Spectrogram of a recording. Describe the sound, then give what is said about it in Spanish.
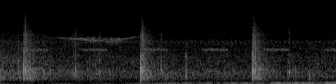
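Fireworks and gunshots fired into the air crack in celebration of the New Year at midnight at a shop at rancho Corrales: three sharp, echoing bangs roughly a second apart, with fainter pops and crackles between them, with no one talking. “Justo a las 12 de la noche, comenzaron a lanzar cohetes y balazos al aire como parte del festejo.”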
